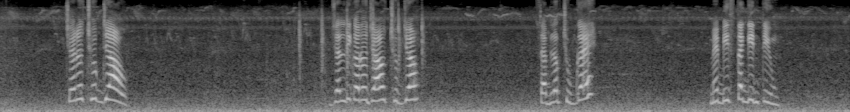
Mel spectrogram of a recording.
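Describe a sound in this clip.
Children call out loudly in high voices, in short bursts.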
